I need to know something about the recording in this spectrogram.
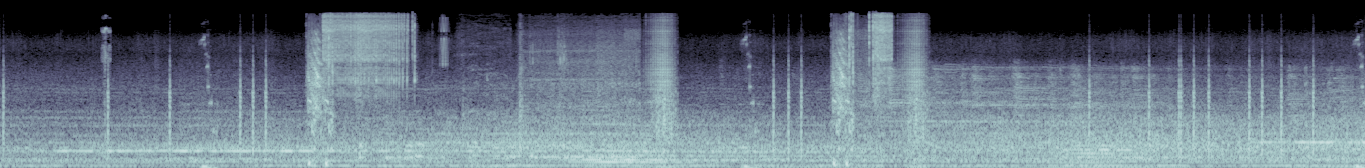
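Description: Short electronic blips sound as a game menu is scrolled.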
